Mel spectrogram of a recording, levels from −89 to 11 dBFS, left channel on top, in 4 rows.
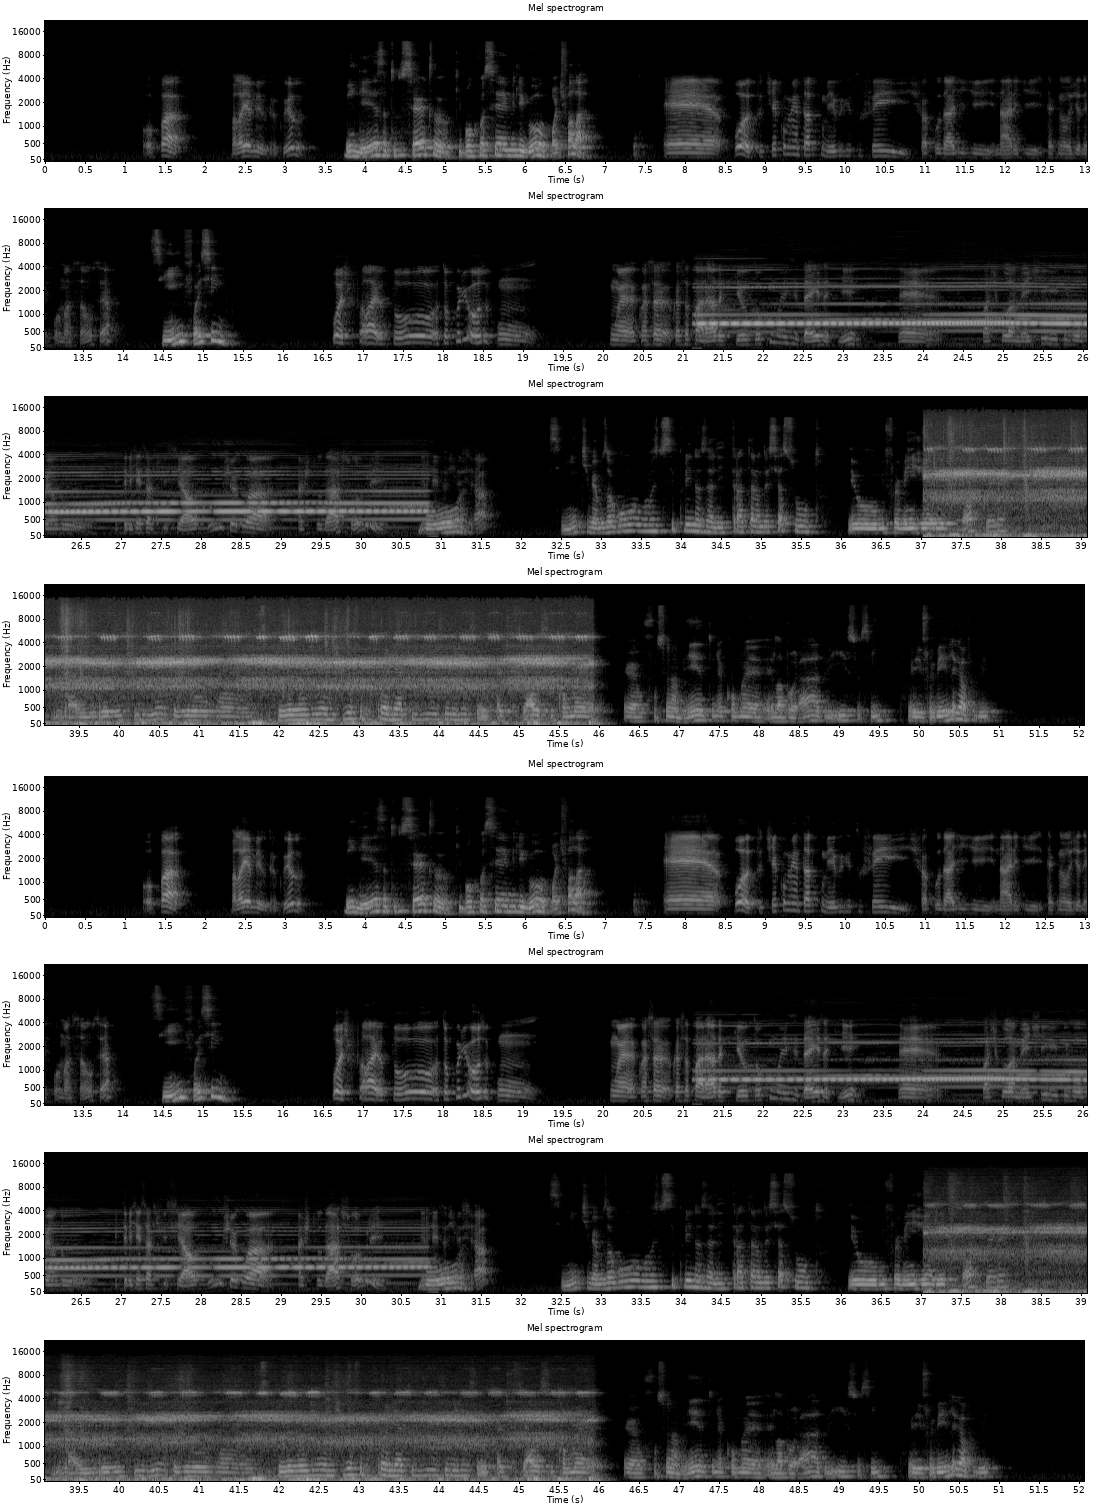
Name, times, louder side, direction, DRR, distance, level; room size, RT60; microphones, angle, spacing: voice 1, 1.2-1.7 2.3-3.2 7.7-13.8 16.6-19.1 20.1-23.2 23.7-24.2 24.7-26.6 27.0-28.9 29.2-30.3 30.7-31.0 31.4-31.6 39.2-39.4, right 3 dB, 30° right, 10 dB, 1.0 m, -44 dB
voice 2, 3.7-6.8 14.4-15.3 30.7-31.3 32.5-35.6 36.1-38.1 39.2-46.0 46.3-49.6 49.9-50.9, left 1 dB, 25° left, 6 dB, 1.7 m, -38 dB
sound 1, 21.1-30.9, left 4 dB, 10° left, 1.3 m, -35 dB
Cricket / Frog, 37.0-45.9, left 6 dB, 75° left, 1.4 m, -31 dB
10.0 x 6.6 x 6.6 m, 0.38 s
head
